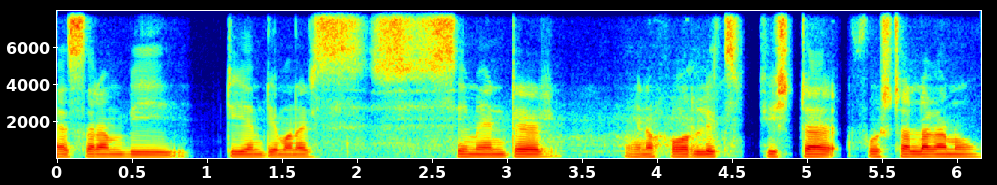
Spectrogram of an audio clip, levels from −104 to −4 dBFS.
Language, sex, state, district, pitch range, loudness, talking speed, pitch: Bengali, male, Tripura, Unakoti, 125-130 Hz, -19 LUFS, 95 wpm, 130 Hz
